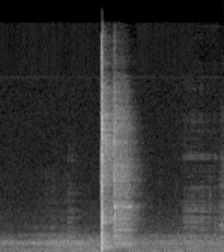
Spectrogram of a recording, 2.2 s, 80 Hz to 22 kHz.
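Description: A single sharp crack from a Gamo GX250 air rifle, one close, loud report with a brief tail, alone against quiet background.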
